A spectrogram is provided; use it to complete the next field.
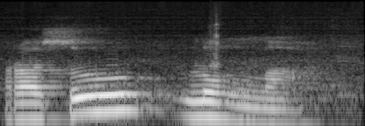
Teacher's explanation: Kemudian lafal Allah juga lafal lafzul jalalah apabila sebelumnya berharakat domah maka juga dibaca tebal. Contohnya Rasulullah ya tebal.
